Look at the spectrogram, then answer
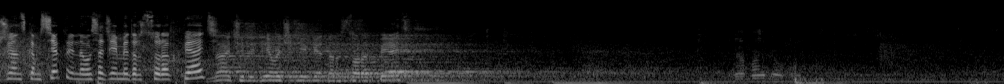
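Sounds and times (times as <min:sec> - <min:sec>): echoing voice: 0:02.2 - 0:05.6.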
